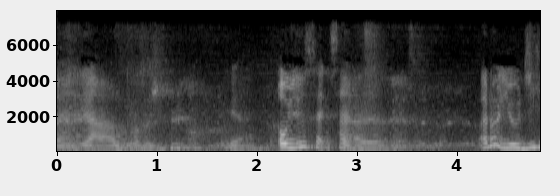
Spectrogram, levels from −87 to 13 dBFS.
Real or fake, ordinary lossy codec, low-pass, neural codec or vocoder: fake; none; 7.2 kHz; codec, 24 kHz, 0.9 kbps, WavTokenizer, medium speech release version 2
